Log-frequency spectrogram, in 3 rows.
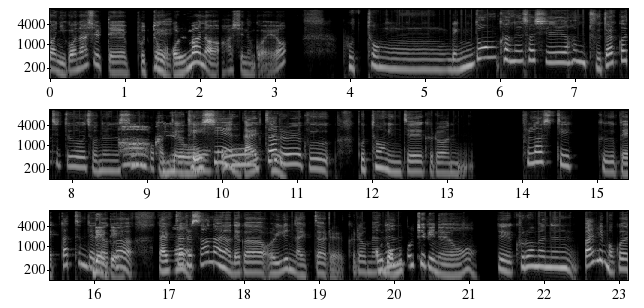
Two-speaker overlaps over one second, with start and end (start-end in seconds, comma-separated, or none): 8.6-10.9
